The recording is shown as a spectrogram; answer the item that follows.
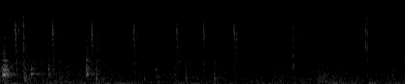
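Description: Faint, irregular ticks and short scratches of a marker tip on a whiteboard as words are written, about two a second, over near silence.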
